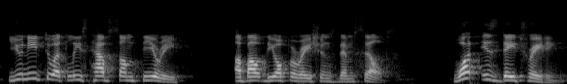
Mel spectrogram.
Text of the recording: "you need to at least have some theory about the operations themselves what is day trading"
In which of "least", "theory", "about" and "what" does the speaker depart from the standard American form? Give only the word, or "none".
none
